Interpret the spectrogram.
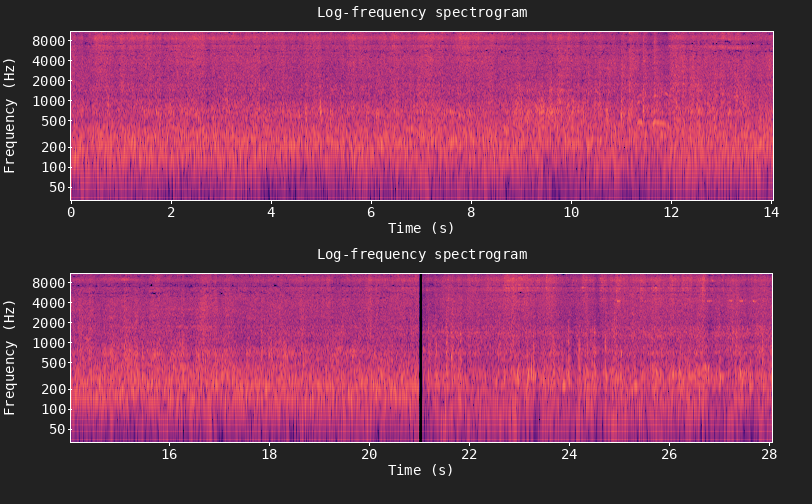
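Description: Freight train running along the line, heard from its guard van: a steady loud rumble of wheels on rail with rhythmic clickety-clack over the rail joints. There is a brief break in the sound about three-quarters of the way through.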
